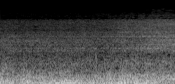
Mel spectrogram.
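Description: A passenger train runs from Patna toward Sonpur, heard from on board as a loud, continuous rumble of wheels and rushing wind with no voices.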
